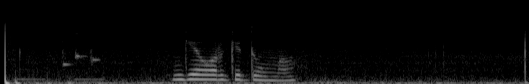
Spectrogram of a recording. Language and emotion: Russian, neutral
